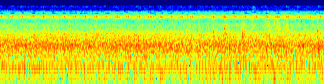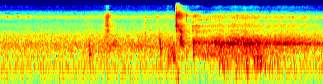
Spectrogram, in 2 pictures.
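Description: Steady background hiss, with a faint click about four seconds in and a sharper click about a second later, then a short muffled sound near the end.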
